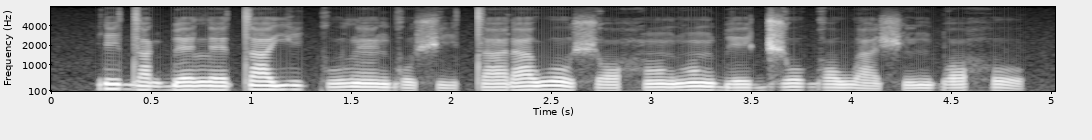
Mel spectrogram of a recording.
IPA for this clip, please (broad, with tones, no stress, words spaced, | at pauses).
ɾi˦da˧ɡ͡bɛ˧lɛ˧ ta˦ji˦˨ku˨˦lɛ̃˧ ɡo˨ʃi˨ ta˧ɾa˦wo˦˨ ʃɔ˨hɔ̃˧ɡɔ̃˦ɡ͡be˧ d͡ʒo˦ɡɔ˧wa˨ ʃĩ˨˦ɡ͡bɔ˦ ho˦˨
